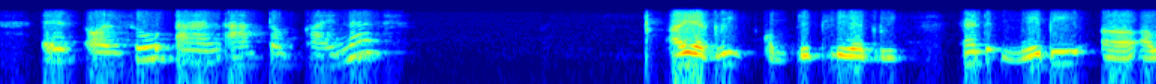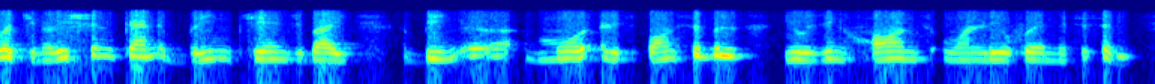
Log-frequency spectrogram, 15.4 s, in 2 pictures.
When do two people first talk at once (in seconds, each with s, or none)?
none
